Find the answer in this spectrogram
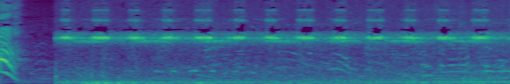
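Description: Cricket chirping in a steady, even pulse of about two and a half chirps a second. It starts abruptly after a brief silence, over faint background chatter. A short rising-and-falling vocal exclamation ends right at the start.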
